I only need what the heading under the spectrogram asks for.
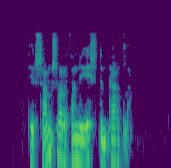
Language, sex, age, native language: Icelandic, male, 50-59, Icelandic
